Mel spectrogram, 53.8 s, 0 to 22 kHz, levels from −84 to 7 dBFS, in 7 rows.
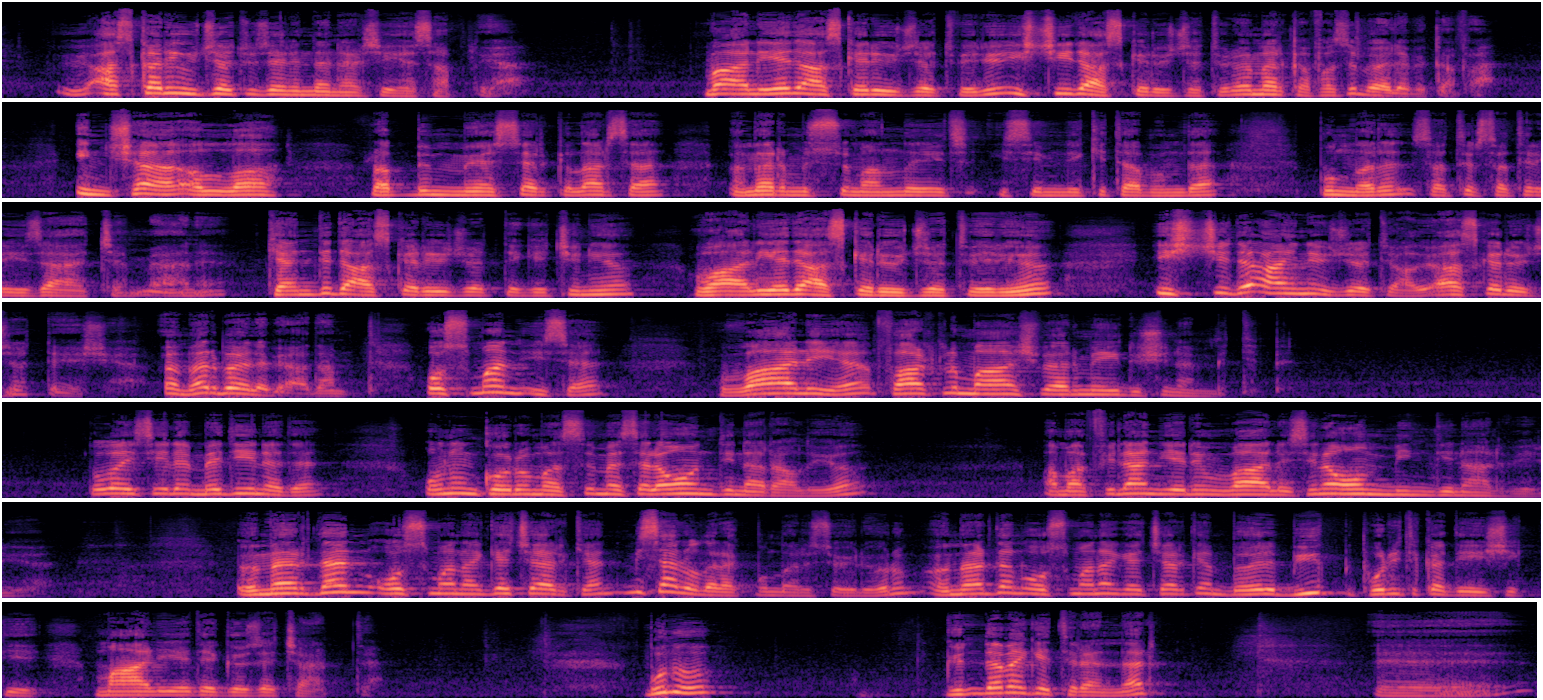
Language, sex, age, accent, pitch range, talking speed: Turkish, male, 60-79, native, 140-195 Hz, 115 wpm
